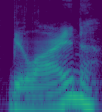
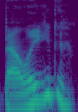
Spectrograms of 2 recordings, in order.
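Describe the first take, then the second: First: "belied" said be-LIED, rhyming with lied; corrected word. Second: "bellied" said like belly plus -ed; misread word. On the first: Correcting "belied" for his viewers. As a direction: fixes it to "belied", stress on the second syllable. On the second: Stumbling over "bellied" while reading the court filing. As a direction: reads "bellied" as BELL-eed, a stumble. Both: Real, not acted.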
